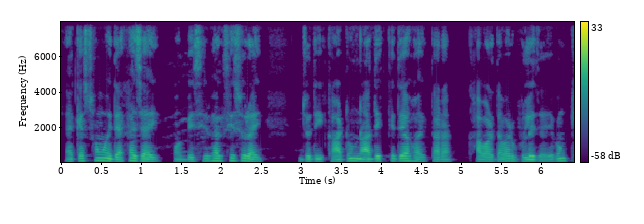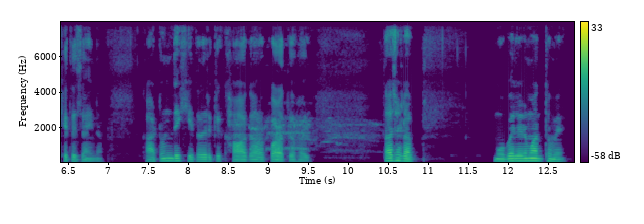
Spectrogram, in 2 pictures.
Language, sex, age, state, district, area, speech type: Bengali, male, 30-45, West Bengal, Nadia, rural, spontaneous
